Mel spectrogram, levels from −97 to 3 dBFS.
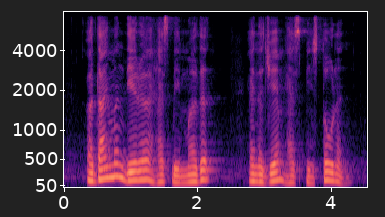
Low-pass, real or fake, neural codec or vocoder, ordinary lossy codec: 7.2 kHz; real; none; none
